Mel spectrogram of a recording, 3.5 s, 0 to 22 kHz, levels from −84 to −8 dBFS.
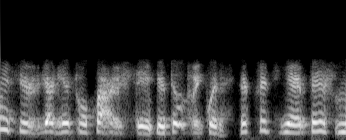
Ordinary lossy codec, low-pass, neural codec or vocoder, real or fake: Opus, 16 kbps; 3.6 kHz; codec, 16 kHz, 0.5 kbps, FreqCodec, larger model; fake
